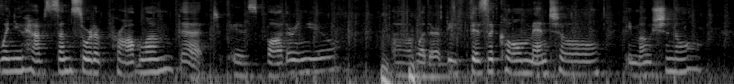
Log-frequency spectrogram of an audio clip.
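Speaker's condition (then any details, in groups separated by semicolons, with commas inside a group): No condition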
